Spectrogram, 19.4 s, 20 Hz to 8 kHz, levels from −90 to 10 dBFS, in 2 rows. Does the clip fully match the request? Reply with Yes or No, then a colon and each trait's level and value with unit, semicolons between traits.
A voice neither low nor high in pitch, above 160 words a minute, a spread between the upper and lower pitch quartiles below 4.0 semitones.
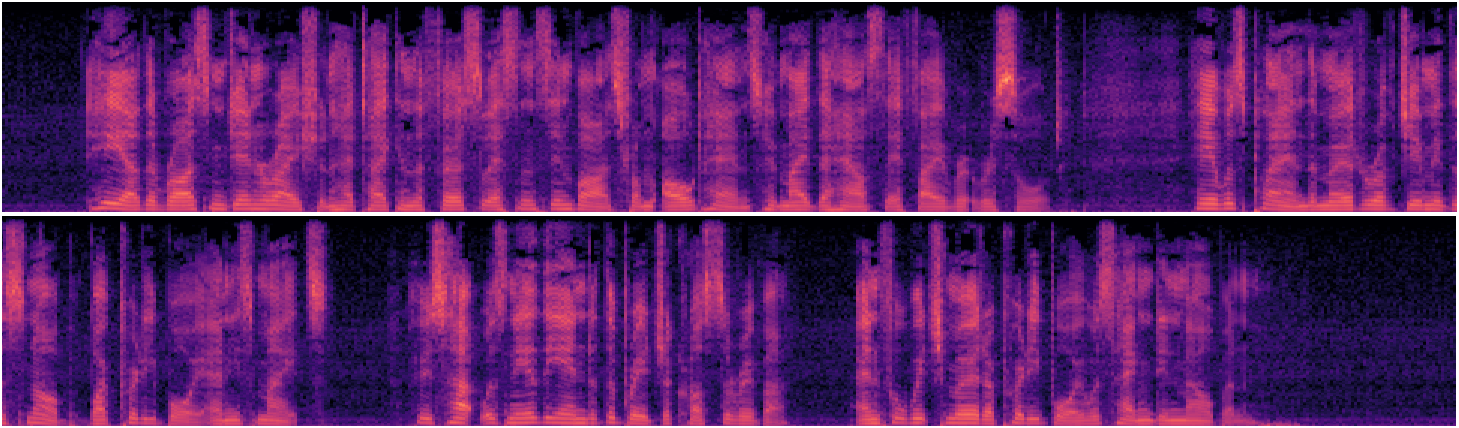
Yes: medium, 145 Hz; average, 175 wpm; average, 3.0 semitones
